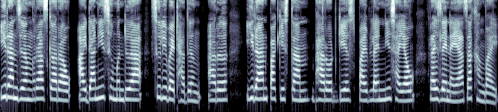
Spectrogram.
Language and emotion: Bodo, neutral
